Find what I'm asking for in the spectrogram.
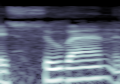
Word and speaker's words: Subban: I saw that P.K. Subban, is that how you say it? – Yep.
